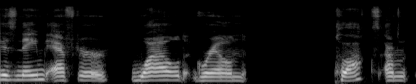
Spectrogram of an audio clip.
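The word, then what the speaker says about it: phlox: The flower, it is named after wild ground flocks. I'm flocks. I'm going to spell it P H L O X, also called moss pink.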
